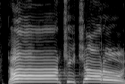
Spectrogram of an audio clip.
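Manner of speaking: long, high, loud announcer call; drawn-out hype shout. Acted. Shouting out a viewer, long high hype call. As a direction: stretch the name like a ring announcer.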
